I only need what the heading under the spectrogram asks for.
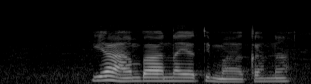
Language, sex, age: Tsonga, male, 21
